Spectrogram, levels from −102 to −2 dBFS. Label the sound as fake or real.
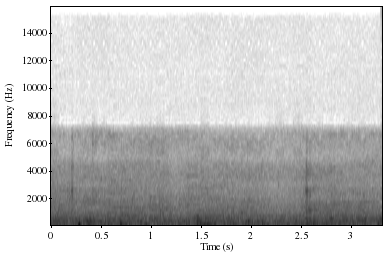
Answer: fake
